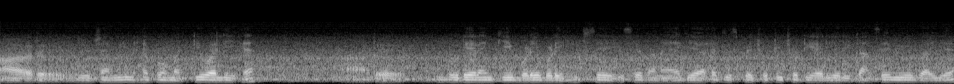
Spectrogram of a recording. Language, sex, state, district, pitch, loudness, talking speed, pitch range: Hindi, male, Bihar, Saran, 105 Hz, -17 LUFS, 190 wpm, 100-110 Hz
